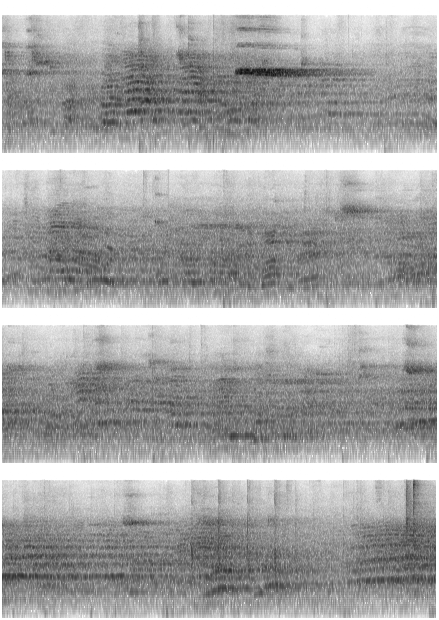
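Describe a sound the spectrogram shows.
Girls and young women shout and call out in a large echoing hall.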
